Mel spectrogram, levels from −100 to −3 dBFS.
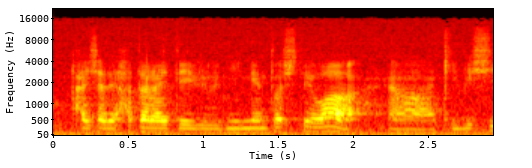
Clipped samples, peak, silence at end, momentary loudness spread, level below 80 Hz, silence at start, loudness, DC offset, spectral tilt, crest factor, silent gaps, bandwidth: under 0.1%; -6 dBFS; 0 s; 9 LU; -46 dBFS; 0 s; -30 LUFS; under 0.1%; -3.5 dB/octave; 24 dB; none; 16 kHz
